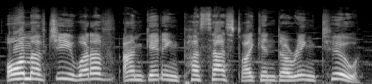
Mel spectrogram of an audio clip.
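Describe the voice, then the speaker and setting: A man's voice: sits high, normal speed, a bit bright, smooth, soft background music, pitched above the performer's own voice. A man voicing a melodramatic, whiny, angsty teenage goth girl in a fan-fiction reading. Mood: distraught, shrill.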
